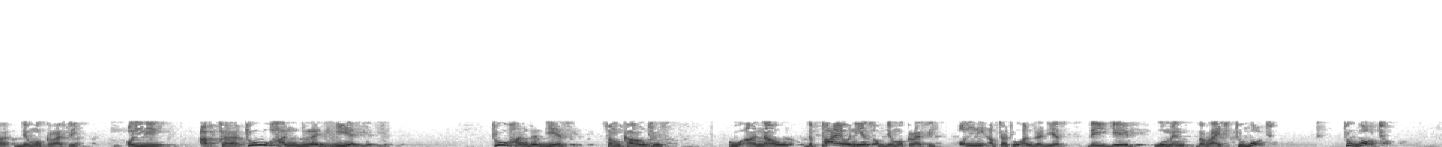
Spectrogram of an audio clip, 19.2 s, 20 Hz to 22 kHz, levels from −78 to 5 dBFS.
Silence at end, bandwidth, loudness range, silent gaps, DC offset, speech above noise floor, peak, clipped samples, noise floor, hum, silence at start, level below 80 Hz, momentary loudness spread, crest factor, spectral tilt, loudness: 0.7 s; 4.1 kHz; 3 LU; none; under 0.1%; 40 dB; -2 dBFS; under 0.1%; -56 dBFS; none; 0 s; -56 dBFS; 13 LU; 14 dB; -11.5 dB/octave; -16 LUFS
